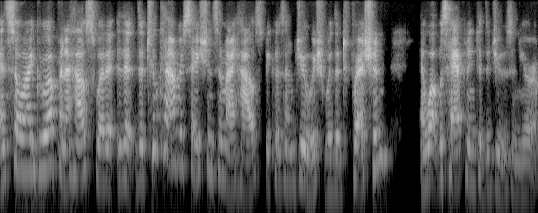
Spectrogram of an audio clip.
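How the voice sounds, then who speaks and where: A woman's bright, sharp voice at a fairly quick pace, with very wide pitch swings. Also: medium pitch for a woman. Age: 80s+. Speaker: workshop participant. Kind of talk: sharing in group.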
